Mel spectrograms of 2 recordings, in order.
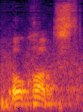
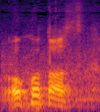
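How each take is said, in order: First: The syllables are run together into one. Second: The syllables are said separately and fully.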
